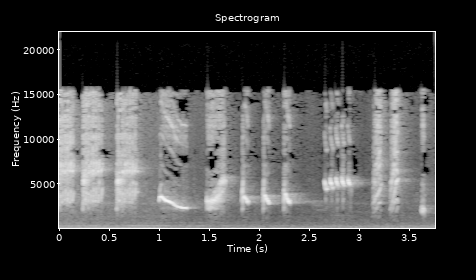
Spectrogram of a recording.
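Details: Orange-headed thrush in full varied song for training young birds: buzzy trilled bursts, a descending slurred whistle, a series of repeated short clear notes, then thin rapid high trills.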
